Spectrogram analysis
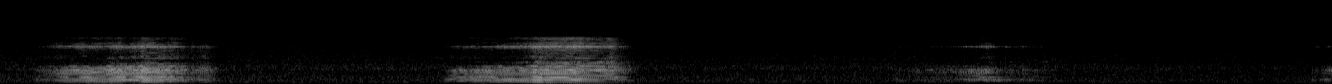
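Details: Adult male (boyfriend) snoring loudly with a rattle: loud, rough inspiratory snores at about 14 breaths per minute, with a quieter snore at the end.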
